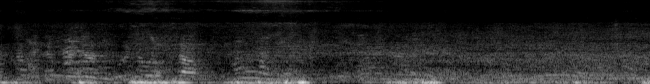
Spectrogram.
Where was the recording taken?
in a residential area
